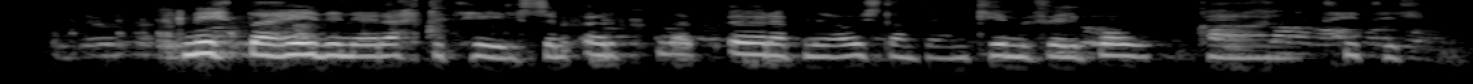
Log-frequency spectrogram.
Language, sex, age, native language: Icelandic, male, 18-19, Icelandic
